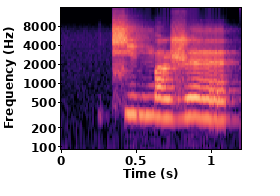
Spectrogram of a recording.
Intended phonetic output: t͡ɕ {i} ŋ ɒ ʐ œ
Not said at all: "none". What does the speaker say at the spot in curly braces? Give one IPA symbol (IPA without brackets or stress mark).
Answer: i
